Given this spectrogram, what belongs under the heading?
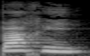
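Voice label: "paris", French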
